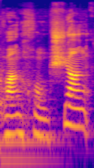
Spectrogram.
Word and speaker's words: Huang Hongxiang: Huang Hongxiang. How badly did I mangle your name? No, your pronunciation is quite good.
